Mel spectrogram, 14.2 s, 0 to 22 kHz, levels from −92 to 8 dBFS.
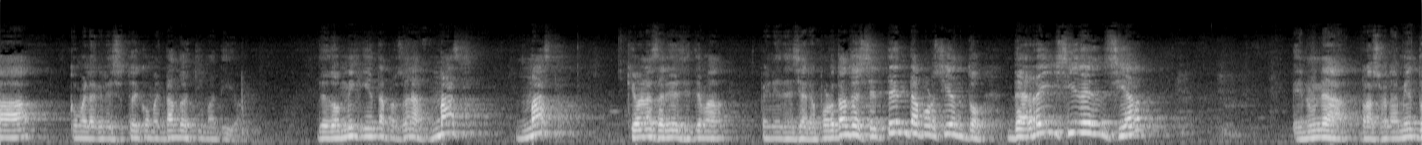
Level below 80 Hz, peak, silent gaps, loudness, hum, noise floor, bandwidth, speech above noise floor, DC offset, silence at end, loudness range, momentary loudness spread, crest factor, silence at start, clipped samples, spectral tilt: -52 dBFS; 0 dBFS; none; -16 LUFS; none; -49 dBFS; 8.6 kHz; 33 dB; under 0.1%; 0 s; 5 LU; 17 LU; 16 dB; 0 s; under 0.1%; -7.5 dB/octave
